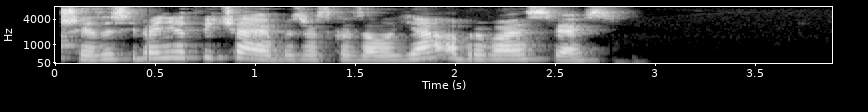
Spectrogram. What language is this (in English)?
Russian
